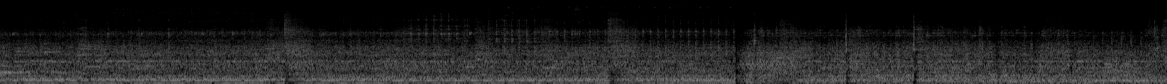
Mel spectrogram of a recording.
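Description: Steady electric-motor hum of metalworking shop machinery, with a few faint metallic clicks. A deep low rumble underneath stops abruptly about seven seconds in, leaving the hum.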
